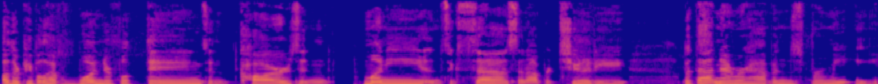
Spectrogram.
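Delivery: whiny, complaining, self-pitying voice. Voicing what a scarcity mindset would say, mock-whiny complaining voice. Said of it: "I said that in a whiny voice".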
